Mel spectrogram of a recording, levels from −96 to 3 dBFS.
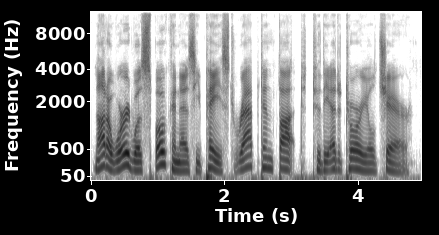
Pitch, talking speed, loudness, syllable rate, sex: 145 Hz, 180 wpm, -19 LUFS, 4.7 syllables/s, male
